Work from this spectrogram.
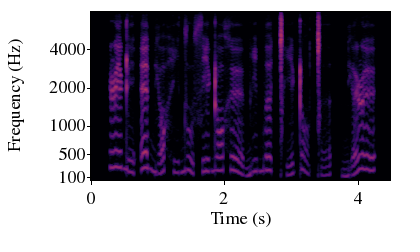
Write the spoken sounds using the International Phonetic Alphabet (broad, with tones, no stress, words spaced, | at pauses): ɭe˥ɖe̤˧ʔɛ˥ bʲɔ˩˥hi̤˧du˥˩ si˥ ɖɔ˥xøː˥˩bi˥ bəː˥ ǀʰi˩˥ ʈɔ̤˥˩ǀə̤˧ | bʲəː˩˥ɭø˥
